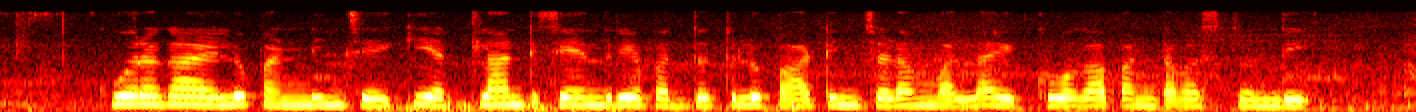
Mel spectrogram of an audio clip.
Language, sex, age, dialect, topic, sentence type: Telugu, female, 31-35, Southern, agriculture, question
